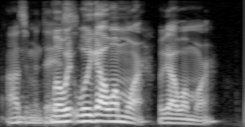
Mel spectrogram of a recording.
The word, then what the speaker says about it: Ozymandias: Yeah, I would just keep pronouncing it the way that they say it in the movies and the television right. show. Right. And also, that's the way it's pronounced for the actual character in history and mythology.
